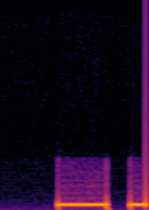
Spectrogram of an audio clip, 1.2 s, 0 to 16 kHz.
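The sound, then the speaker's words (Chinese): A telephone call is being connected, its tone sounding as a steady low-pitched beep about 0.4 seconds long, then a short pause before the next beep begins. “电话咧就系正在接通当中嘅。”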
